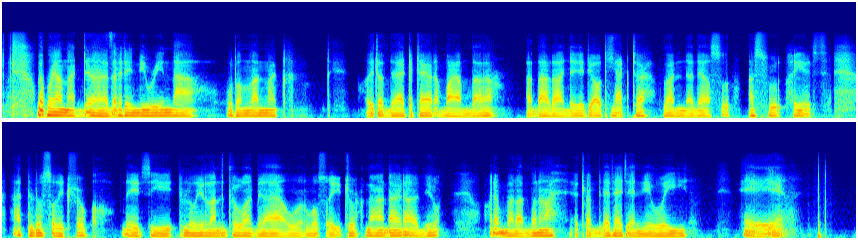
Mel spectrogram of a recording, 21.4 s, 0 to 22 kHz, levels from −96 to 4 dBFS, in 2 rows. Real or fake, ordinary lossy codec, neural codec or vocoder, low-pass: fake; none; codec, 16 kHz, 0.5 kbps, FunCodec, trained on Chinese and English, 25 frames a second; none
